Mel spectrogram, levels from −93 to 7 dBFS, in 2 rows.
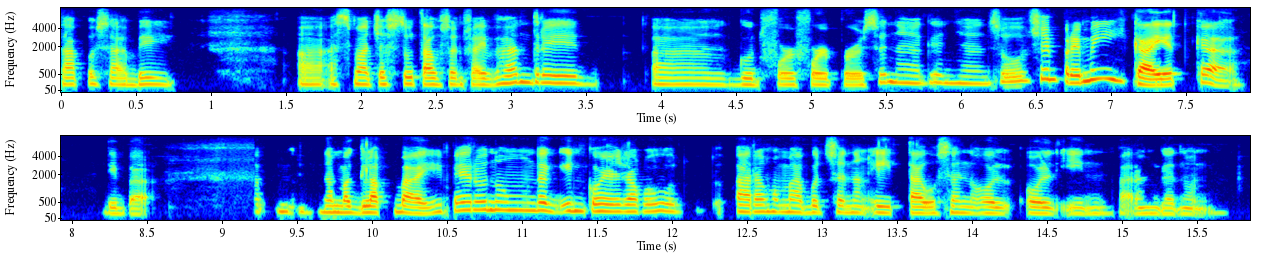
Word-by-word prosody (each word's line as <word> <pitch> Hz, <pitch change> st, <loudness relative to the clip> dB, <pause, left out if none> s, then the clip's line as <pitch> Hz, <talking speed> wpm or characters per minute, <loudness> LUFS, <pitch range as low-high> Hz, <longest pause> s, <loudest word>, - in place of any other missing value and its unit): Tapos 190 Hz, 0 st, -2 dB
sabi, 185 Hz, 0 st, -2 dB, 0.8 s
ah, 95 Hz, 0 st, -4 dB
as 185 Hz, -, -3 dB
much 190 Hz, -2 st, +1 dB
as 195 Hz, -1 st, -1 dB
2,500. 200 Hz, +3 st, +1 dB, 0.4 s
Ah, 185 Hz, -1 st, -4 dB
good 180 Hz, 0 st, -2 dB
for 180 Hz, 0 st, -2 dB
4 90 Hz, -, -1 dB
person 90 Hz, -, -2 dB
na, 230 Hz, -1 st, -2 dB
ganiyan. 220 Hz, -3 st, -4 dB
So, 135 Hz, +2 st, -1 dB
siyempre 315 Hz, -9 st, +3 dB
mahihikayat 265 Hz, -, +6 dB
ka, 230 Hz, -7 st, +2 dB, 0.3 s
'di 160 Hz, -, -3 dB
ba, -, -, -4 dB, 0.7 s
at -, -, -11 dB, 0.4 s
na 190 Hz, -, +1 dB
maglakbay. 180 Hz, -1 st, +3 dB
Pero 255 Hz, +2 st, +2 dB
no'ng 250 Hz, -1 st, -1 dB
nag-inquire 220 Hz, -1 st, +2 dB
ako 210 Hz, 0 st, -2 dB, 0.4 s
parang 205 Hz, 0 st, +2 dB
umabot 190 Hz, -2 st, -1 dB
siya 185 Hz, 0 st, -1 dB
ng 180 Hz, -, -5 dB
8,000 175 Hz, 0 st, +1 dB
all 165 Hz, 0 st, 0 dB
all-in, 160 Hz, -1 st, -2 dB
parang 160 Hz, +1 st, -4 dB
gano'n. 155 Hz, +3 st, -7 dB
190 Hz, 135 wpm, -21 LUFS, 175-220 Hz, 0.8 s, mahihikayat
